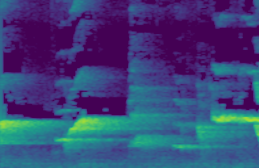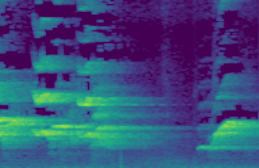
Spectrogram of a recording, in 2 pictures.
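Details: Cockatiel singing, sound to stimulate mating: a continuous whistled melody of stepped tones jumping up and down in pitch, a brief pause, then a final rising whistle.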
